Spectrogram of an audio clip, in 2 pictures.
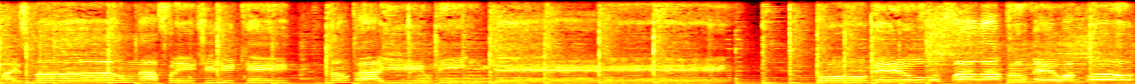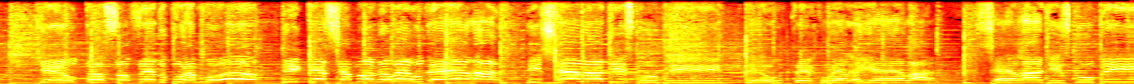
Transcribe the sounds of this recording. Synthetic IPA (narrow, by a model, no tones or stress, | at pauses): maznɐ̃ | w̃nɐfɾẽt͡ʃɪd͡ʒɪkẽj̃ | nɐ̃w̃t̪ɾainĩĩɡẽ | omewvowfalaɾpɾʊmewamoɾkɪewt̪osofɾẽnd̪ʊpoɾamoɾ | ɪkesɪamoɾnɐ̃w̃ɛʊd̪ɛlɐ | ɪsɛlad͡ʒiskubɾi | ewpɛkʊɛlɐɪɛlɐ | sɛlɐd͡ʒɪskubɾi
